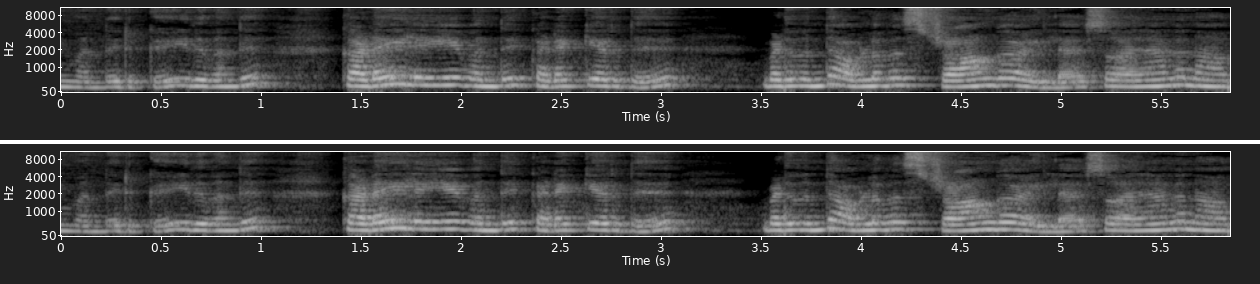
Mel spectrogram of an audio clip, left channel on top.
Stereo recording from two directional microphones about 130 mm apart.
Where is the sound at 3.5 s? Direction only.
30° left (ahead or behind).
